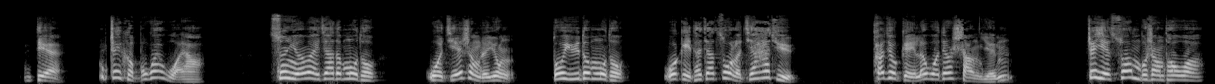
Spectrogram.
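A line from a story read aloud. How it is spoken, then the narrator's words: Hurried protest. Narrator (Chinese): 这小木匠急忙辩白道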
